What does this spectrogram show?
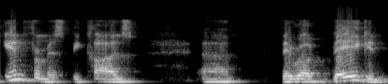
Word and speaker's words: Begin: because uh they wrote begin b-e-g-i-n rhymes with fagin and fagin of course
